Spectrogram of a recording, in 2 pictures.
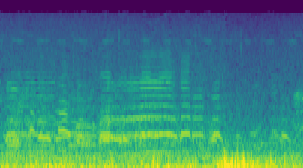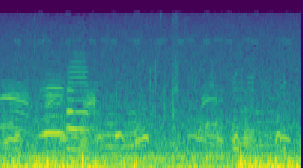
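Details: Migrating trumpeter swans in Missouri give a series of horn-like, nasal honks. The calls come singly and in short overlapping bursts through six seconds over a steady low rumble of wind or distant background noise.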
